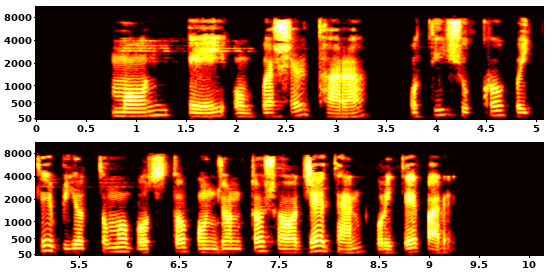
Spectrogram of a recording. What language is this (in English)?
Bangla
